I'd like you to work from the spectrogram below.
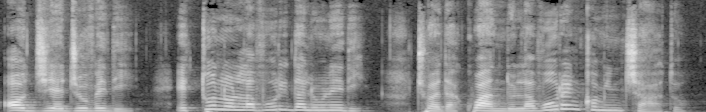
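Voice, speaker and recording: A woman's voice: fairly high pitch, big pitch swings, brisk, darkish tone, pitched above the performer's own voice. A woman voicing a stern, knowing male genie of the deserts in a storybook reading.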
